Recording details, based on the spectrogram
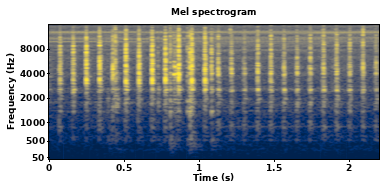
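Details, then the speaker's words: Early-1996 GE-rebrand boombox cassette mechanism: quick light clicking about ten per second; tape drive slipping, owner suspects spring not pulling hard enough into gear and loose belt. "so what that noise is coming from I think I see spring is not pulling hard enough yeah"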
